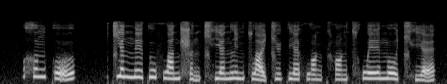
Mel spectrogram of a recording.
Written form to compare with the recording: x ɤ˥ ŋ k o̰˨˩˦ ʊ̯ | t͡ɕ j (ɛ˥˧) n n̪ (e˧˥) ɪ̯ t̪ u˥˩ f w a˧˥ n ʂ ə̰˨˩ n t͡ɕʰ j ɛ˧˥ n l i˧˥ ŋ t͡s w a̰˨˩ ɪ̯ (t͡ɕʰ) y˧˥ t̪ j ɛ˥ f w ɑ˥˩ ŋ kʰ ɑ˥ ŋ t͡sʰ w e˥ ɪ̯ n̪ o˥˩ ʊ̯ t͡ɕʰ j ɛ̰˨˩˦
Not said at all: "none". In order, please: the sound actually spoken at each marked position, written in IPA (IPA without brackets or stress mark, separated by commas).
ɛ˥˧, e˥˧, t͡ɕ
